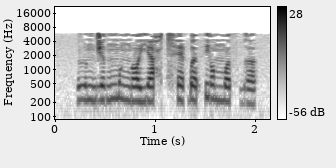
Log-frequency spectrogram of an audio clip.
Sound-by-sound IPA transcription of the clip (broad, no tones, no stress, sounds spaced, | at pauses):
ð ʊ ŋ ʒ ʌ ŋ͡m ɔ ŋ ɔ j ɛ ħ t͡sʰ ɛ ɓ ʌ θ j ɔ m ɔ θ ɡ ʌ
